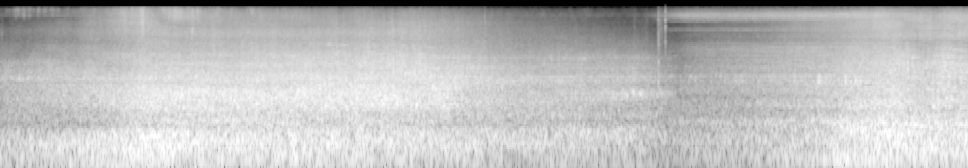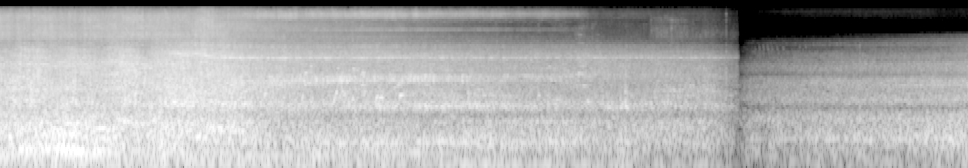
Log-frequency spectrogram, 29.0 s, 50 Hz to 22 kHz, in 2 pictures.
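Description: Electric passenger trains running past on an overhead-wired main line: first two coupled Class 442 Talent 2 electric multiple units pass close, the sound swelling and fading. Then a red double-deck regional train passes a station platform, with a thin high wheel squeal held for several seconds. Near the end the sound drops abruptly and two Class 429 FLIRT units approach, still quiet and growing louder.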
